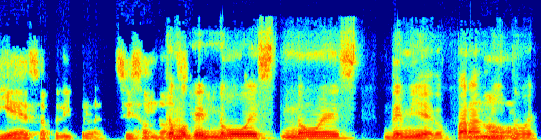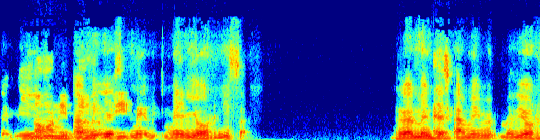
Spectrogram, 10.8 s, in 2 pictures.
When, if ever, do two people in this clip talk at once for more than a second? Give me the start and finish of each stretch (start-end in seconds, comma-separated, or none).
4.7-6.8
